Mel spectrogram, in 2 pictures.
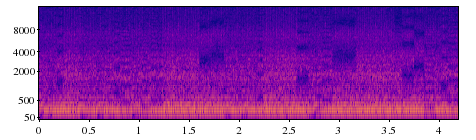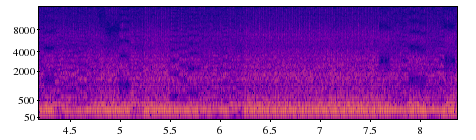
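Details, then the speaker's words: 2007 Kia Sedona 3.8L idling with newly installed AC compressor (old clutch windings shorted) engaged: smooth, steady even hum, no grinding or clatter from the compressor; normal AC compressor running. "So far so good. Everything's good there. Alright, now I'm going to click on the AC compressor."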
